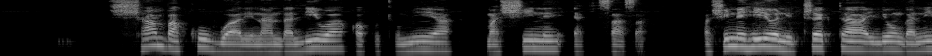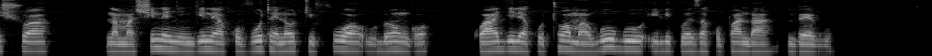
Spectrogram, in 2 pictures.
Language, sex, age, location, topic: Swahili, male, 25-35, Dar es Salaam, agriculture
